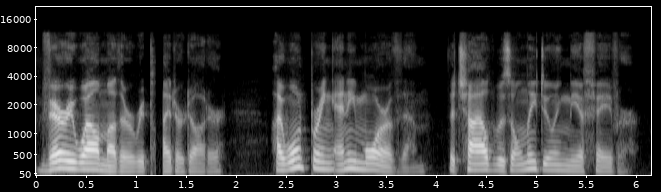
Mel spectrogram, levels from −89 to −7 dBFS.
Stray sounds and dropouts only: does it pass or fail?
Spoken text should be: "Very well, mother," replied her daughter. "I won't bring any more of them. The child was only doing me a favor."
fail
